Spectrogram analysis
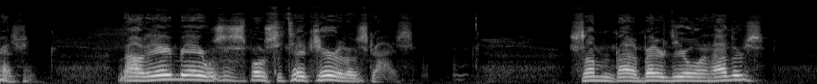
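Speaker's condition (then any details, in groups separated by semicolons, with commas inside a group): Head and neck cancer; dry throat, dry mouth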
